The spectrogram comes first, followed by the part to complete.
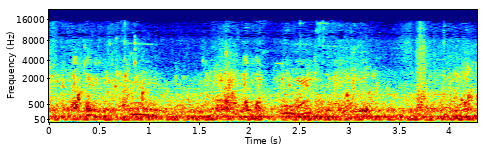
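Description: Quiet, indistinct voices of people talking nearby over a steady low hum, with a few light clicks and rustles.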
